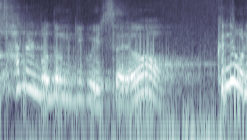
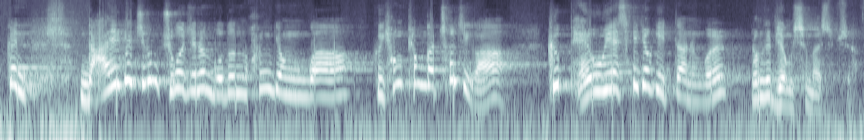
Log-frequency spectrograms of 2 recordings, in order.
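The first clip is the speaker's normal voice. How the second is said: ordinary talk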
